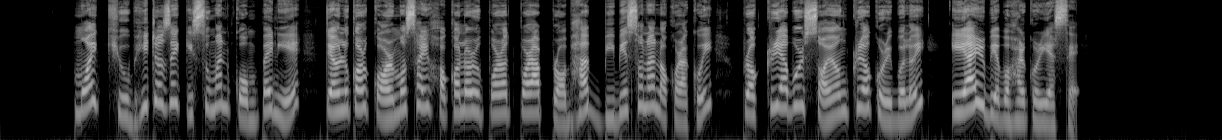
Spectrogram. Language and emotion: Assamese, angry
